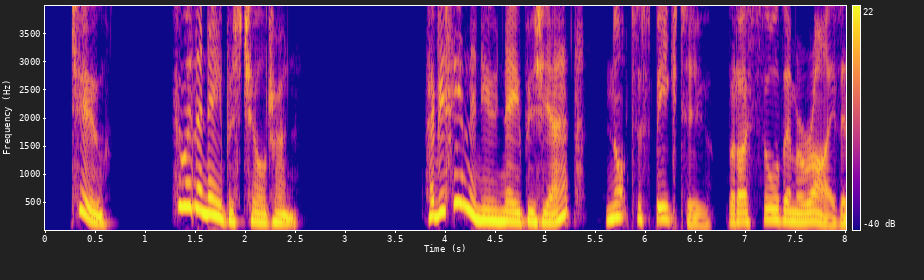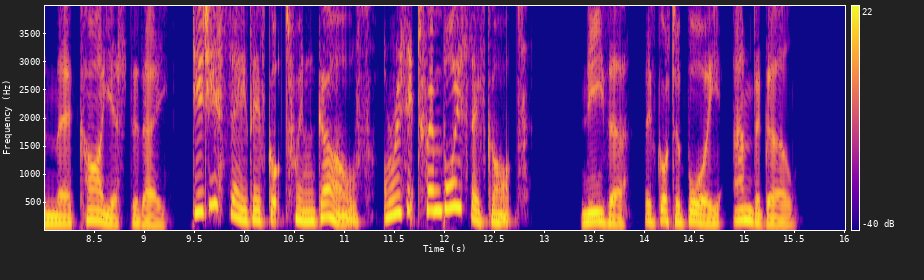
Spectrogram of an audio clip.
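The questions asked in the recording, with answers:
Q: Who are the neighbour's children?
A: A boy and a girl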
